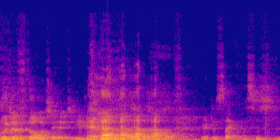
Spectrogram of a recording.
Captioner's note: laughs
